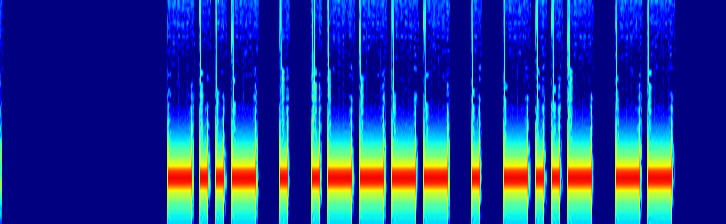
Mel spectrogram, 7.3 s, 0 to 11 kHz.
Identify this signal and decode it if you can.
Morse code, heard as a keyed tone, about 15 wpm, 700 Hz. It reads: XE1EXM
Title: DXCC-100 Call Signs - 6 Characters - Repeated 3x - 15wpm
